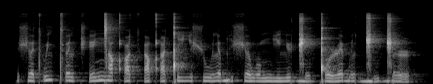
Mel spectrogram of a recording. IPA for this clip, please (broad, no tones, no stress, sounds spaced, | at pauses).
ʃ ə tʼ u lʲ tʼ ə l t͡ʃʼ e ŋ͡ǀ ɛ qʼ o t͡sʼ ə qʼ e ǃ i ʎ ə ʃ u l ə b i ʃ ə w o ŋ i lʲ o ɡ͡ǁ e ǃ o ɭ ɛ b ə l ɡ͡ǁ i ɡ͡ǁ ə˞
